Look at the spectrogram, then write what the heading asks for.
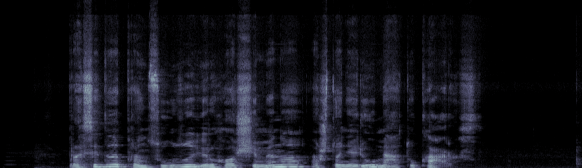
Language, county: Lithuanian, Vilnius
